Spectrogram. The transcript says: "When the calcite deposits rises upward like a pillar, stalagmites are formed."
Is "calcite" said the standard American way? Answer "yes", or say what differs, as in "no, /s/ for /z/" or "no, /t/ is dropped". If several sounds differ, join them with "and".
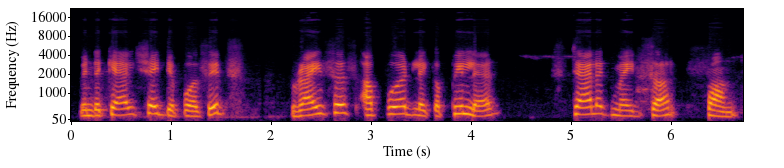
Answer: no, /ʃ/ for /s/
